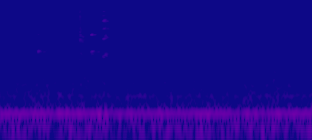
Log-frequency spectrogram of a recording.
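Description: Faint squeaks of a dry-erase marker writing on a whiteboard, a few short ones in the first second, over a steady low hum.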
